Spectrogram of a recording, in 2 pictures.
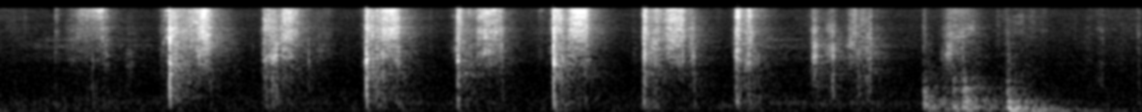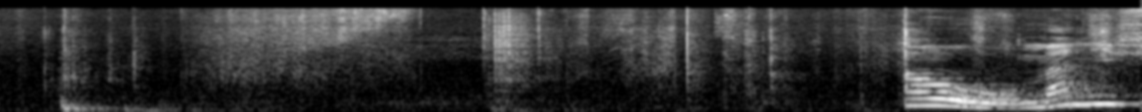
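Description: Tarot cards are shuffled by hand in a quick run of crisp, regular riffles and slaps, then looser softer shuffling, ending with a person talking close by.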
